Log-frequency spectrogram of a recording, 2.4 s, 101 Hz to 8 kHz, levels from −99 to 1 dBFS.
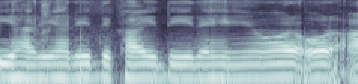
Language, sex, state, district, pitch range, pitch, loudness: Hindi, male, Punjab, Kapurthala, 140-145 Hz, 145 Hz, -14 LUFS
